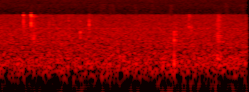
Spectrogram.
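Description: Near silence: room tone, with two very faint clicks, one about a third of a second in and one near the end.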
